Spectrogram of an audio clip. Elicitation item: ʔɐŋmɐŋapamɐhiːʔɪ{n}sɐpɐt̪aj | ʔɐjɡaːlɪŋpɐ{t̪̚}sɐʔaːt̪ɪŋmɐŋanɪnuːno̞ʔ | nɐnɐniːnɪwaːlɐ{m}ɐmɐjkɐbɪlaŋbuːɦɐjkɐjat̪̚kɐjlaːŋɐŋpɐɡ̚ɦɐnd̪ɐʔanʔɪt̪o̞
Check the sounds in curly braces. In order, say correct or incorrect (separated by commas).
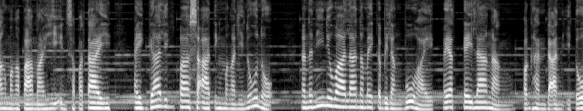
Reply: correct, incorrect, incorrect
